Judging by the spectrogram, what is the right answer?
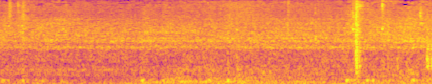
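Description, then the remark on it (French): A car engine starts and settles into a steady, low rumble, with a brief clunk near the end and no voices. “Avec une voiture qui démarre pour dès qu'on est arrivé à la gare.”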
